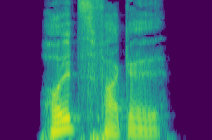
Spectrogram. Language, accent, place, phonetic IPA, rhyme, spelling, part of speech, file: German, Germany, Berlin, [bəˈt͡søːɡəst], -øːɡəst, bezögest, verb, De-bezögest.ogg
- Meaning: second-person singular subjunctive II of beziehen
